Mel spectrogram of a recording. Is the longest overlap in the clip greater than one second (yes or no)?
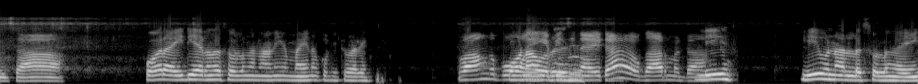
no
